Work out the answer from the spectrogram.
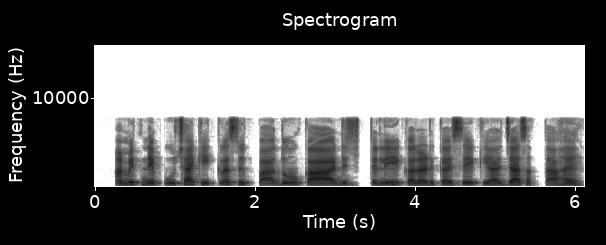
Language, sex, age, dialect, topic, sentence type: Hindi, female, 18-24, Awadhi Bundeli, agriculture, statement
